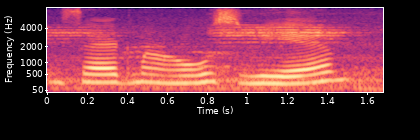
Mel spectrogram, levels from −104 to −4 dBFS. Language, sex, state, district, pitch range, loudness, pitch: Hindi, female, Jharkhand, Deoghar, 225-255 Hz, -11 LUFS, 245 Hz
